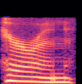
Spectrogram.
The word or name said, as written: heron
